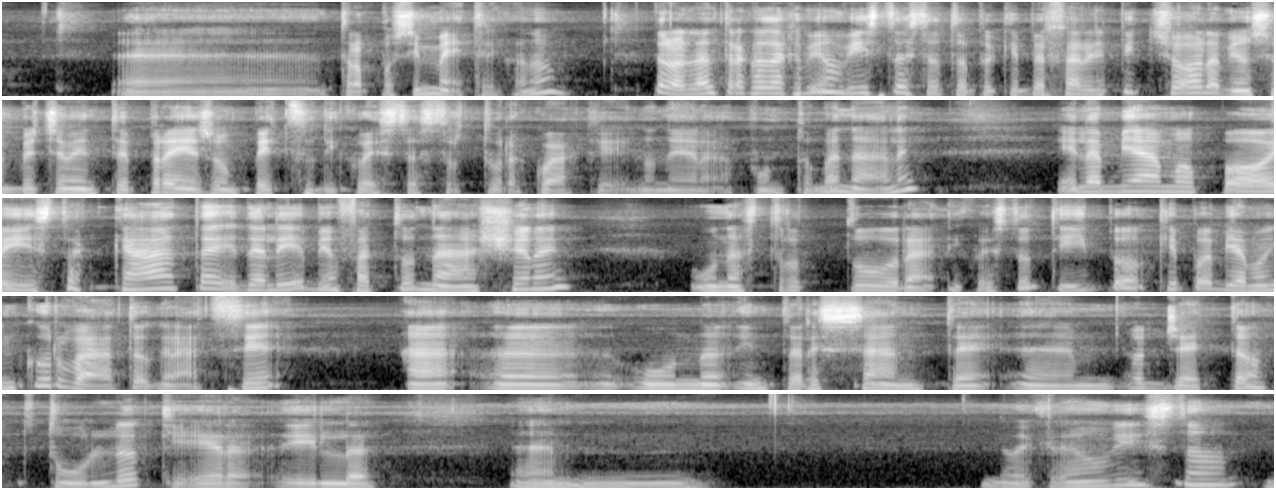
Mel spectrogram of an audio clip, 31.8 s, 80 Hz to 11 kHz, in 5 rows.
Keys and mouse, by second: 2.5-4.4 middle drag, 6.0-10.2 middle drag, 21.9 middle click, 22.5 middle click, 23.3 middle click, 23.8 middle click, 29.4-31.8 drag.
